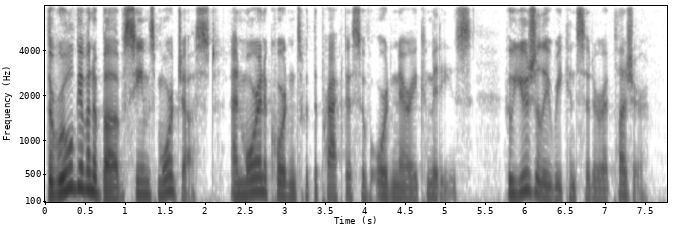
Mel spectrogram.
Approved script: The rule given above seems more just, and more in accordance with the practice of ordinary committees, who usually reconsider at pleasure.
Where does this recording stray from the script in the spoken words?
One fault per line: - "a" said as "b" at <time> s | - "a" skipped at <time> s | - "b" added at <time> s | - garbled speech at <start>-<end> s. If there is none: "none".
none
